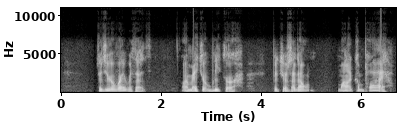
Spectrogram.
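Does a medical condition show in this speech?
Yes: spinal muscular atrophy; congenital, wheelchair use whole life.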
